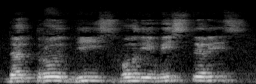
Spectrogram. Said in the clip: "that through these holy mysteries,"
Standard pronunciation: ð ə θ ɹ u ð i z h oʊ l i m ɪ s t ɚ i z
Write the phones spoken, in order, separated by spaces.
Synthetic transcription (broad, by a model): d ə t ɹ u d i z h oʊ l i m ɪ s t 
